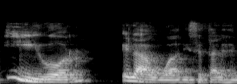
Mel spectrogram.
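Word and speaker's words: ὕδωρ: El cuarto elemento es el agua, o sea, Igor, así lo pronunciamos, Igor, el agua, dice Tales de Mileto.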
